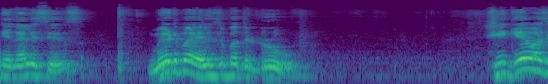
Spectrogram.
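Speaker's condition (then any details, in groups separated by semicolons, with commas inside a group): No condition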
